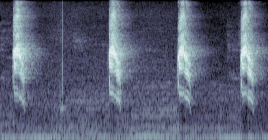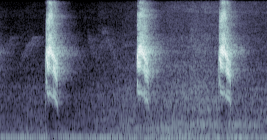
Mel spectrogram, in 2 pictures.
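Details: Long-tailed shrike calls used to lure other shrikes to sing: loud, hoarse squawks with a dropping tail, given about every second in an even rhythm, with a soft low hum beneath.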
